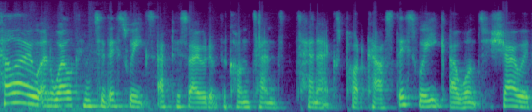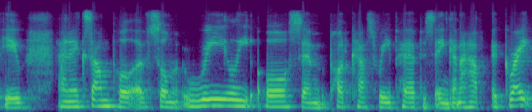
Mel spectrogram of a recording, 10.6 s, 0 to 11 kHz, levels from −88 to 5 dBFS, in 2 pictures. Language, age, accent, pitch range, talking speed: English, 30-49, British, 150-180 Hz, 185 wpm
